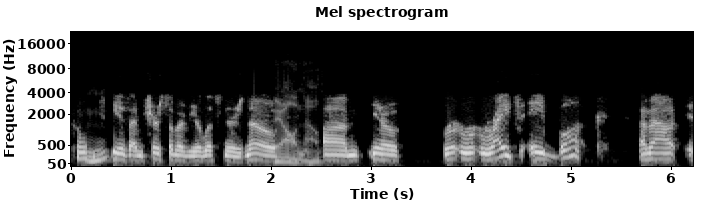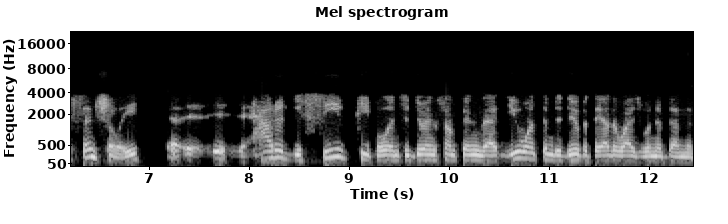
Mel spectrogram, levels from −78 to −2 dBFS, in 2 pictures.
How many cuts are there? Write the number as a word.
zero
